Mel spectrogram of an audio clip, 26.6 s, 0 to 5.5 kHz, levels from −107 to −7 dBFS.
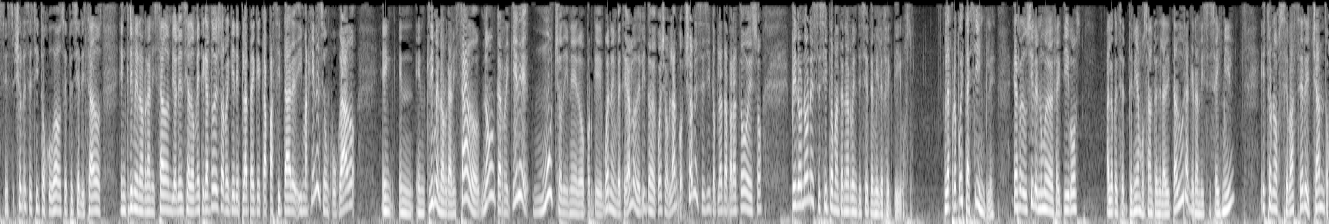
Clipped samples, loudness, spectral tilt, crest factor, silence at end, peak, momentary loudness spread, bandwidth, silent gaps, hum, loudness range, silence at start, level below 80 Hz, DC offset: under 0.1%; -14 LUFS; -8.5 dB/octave; 14 dB; 0 s; 0 dBFS; 6 LU; 5.4 kHz; none; none; 2 LU; 0 s; -30 dBFS; under 0.1%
